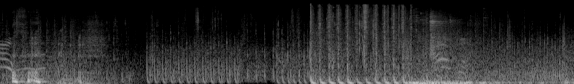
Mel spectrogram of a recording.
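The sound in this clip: Gunfire from an online shooter video game: fast automatic bursts of shots rattle almost without pause, with a dense, loud run of rapid reports in the second half.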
